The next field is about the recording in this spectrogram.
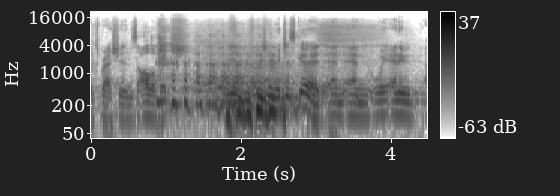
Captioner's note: laughter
